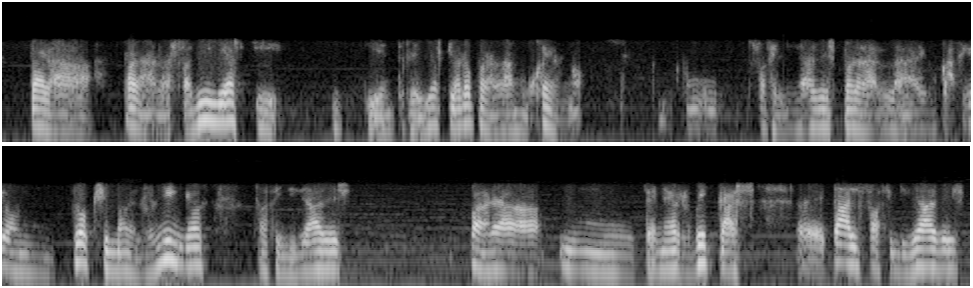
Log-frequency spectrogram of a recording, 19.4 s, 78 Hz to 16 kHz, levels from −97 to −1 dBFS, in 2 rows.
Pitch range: 140-185 Hz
